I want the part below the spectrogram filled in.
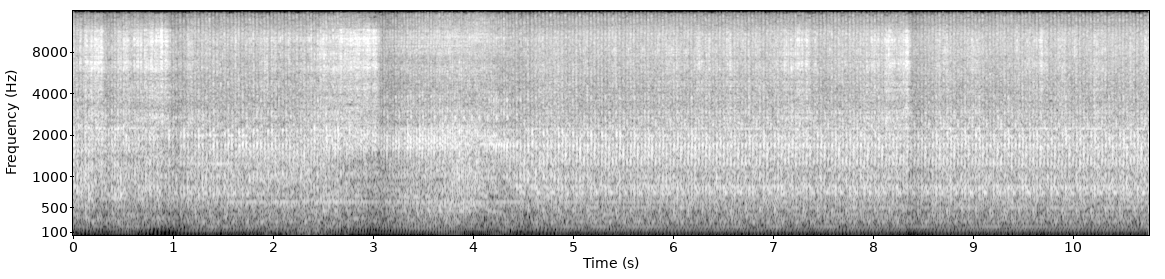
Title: Renault Megane II - an unknown engine knock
